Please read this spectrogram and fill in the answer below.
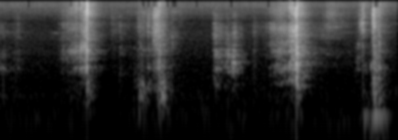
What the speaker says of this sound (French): On coupe.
